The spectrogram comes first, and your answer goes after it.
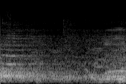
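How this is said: It is said in a sheepish, guilty tone. The fathers know they leave the job to the mothers. "Bapaknya dengan nada rasa bersalah"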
